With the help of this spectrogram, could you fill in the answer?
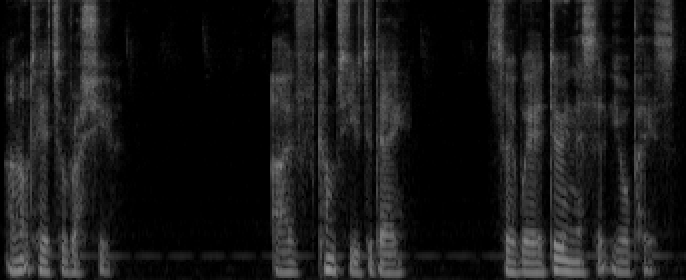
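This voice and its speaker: A man speaking softly in an ASMR roleplay as a doctor, with a gentle, reassuring, unhurried manner and a breathy voice. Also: on the low side, fairly even intonation. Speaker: ASMR performer playing a doctor. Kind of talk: soft-spoken ASMR roleplay.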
